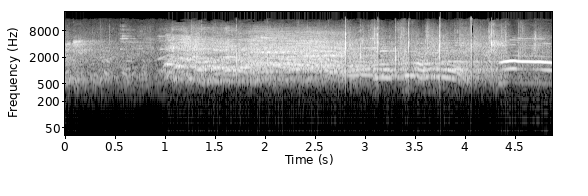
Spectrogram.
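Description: Young girls shout a cheer in unison in an echoing hall.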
